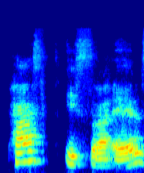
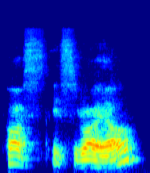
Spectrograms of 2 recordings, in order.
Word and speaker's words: Pas Israel: In the word of kashrut symbols and abbreviations, the words Pas Israel, sometimes pronounced Pos Israel, are generally used when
